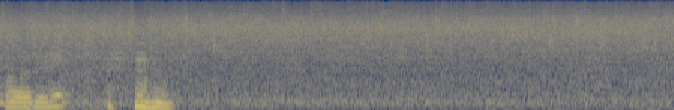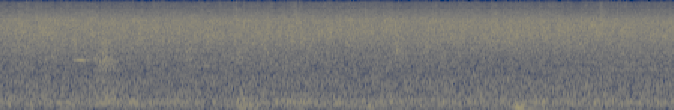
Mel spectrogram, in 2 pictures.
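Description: Masala-coated fish frying in hot oil with curry leaves gives a steady, dense sizzle throughout, with a brief voice near the start.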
